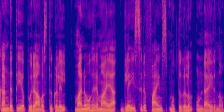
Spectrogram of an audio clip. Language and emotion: Malayalam, neutral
